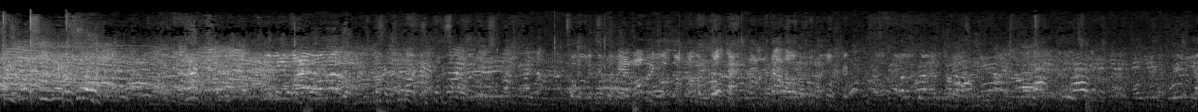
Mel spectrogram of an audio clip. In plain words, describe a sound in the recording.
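A crowd of spectators chatters.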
